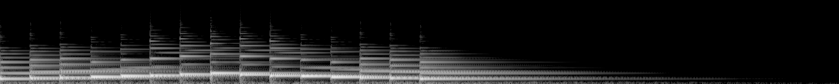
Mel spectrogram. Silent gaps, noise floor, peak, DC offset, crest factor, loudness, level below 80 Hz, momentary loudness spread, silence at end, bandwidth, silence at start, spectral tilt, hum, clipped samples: none; -70 dBFS; 0 dBFS; under 0.1%; 14 dB; -14 LUFS; -44 dBFS; 14 LU; 3 s; 4.5 kHz; 0 s; -8.5 dB/octave; none; under 0.1%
